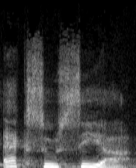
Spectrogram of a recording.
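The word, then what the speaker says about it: ἐξουσία: The word for authority, the ordinary word for authority in Greek is exusia ex ui a exusia.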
